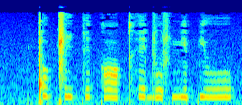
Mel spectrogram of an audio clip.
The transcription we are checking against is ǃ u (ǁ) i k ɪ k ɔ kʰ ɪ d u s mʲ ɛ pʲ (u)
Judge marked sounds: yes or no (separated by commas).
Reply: yes, yes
